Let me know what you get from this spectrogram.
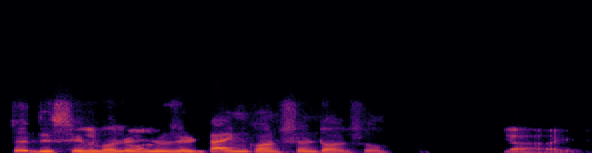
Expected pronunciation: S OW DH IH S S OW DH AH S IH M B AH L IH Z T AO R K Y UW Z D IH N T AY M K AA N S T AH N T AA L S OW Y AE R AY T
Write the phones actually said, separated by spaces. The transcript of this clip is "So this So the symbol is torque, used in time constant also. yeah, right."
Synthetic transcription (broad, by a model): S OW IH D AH S IH M B AH L IH Z Y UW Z IH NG T AY M K AA N S T AH N T AA L S OW Y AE R AY T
